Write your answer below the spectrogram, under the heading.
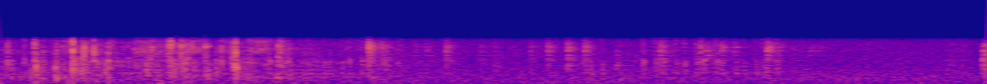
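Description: Irregular sharp ticking and snapping from a battery-driven flyback transformer circuit firing high-voltage pulses. The clicks come in a quick cluster for the first second and a half, then grow sparse.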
